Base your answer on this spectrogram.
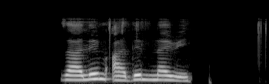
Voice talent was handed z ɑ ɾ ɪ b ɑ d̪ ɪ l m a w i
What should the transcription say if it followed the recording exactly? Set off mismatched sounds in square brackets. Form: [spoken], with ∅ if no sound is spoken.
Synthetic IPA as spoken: z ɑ [l] ɪ [m] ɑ d̪ ɪ l [n] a w i

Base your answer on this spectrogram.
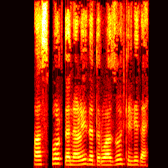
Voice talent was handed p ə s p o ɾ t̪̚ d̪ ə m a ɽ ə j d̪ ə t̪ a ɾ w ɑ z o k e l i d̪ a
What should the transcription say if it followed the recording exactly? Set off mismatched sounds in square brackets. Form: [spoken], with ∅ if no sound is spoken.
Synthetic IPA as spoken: p [ɑ] s p o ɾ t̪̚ d̪ ə [n] a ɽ ə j d̪ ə [d̪] a ɾ w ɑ z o k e l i d̪ a

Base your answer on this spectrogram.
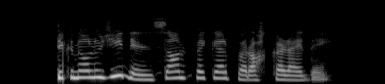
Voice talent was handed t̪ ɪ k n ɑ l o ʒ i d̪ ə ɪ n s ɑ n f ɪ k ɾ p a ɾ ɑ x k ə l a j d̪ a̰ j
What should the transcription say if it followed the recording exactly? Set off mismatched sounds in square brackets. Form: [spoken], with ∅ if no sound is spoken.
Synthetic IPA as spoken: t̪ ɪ k n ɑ l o ʒ i d̪ ə ɪ n s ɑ n f ɪ k ɾ p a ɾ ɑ x k ə [ɽ] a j d̪ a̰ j

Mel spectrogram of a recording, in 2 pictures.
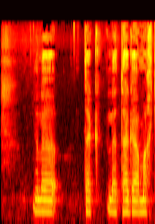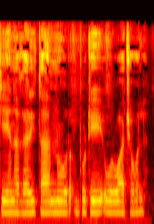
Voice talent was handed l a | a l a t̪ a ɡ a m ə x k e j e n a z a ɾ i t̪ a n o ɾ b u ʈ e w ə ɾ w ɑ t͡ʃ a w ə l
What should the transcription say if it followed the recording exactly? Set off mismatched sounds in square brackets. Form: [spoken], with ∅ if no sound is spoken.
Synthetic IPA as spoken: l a | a l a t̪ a ɡ a m ə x k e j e n a [ɣ] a ɾ i t̪ a n o ɾ b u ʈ e w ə ɾ w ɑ t͡ʃ a w ə l

